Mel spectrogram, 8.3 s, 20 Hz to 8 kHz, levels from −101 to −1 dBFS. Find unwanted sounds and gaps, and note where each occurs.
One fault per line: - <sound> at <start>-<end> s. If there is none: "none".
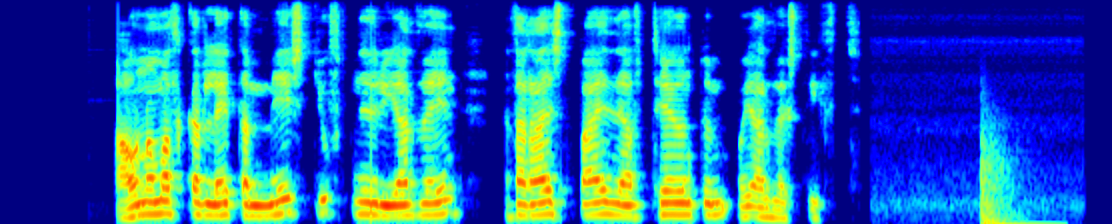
- thud at 7.3-8.0 s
